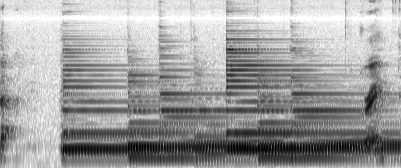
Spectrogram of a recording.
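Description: Steel-string acoustic guitar fingerpicked in a Travis pattern on a C major chord. The thumb alternates bass notes while a melody D on the second string, third fret, rings over them and the notes sustain into each other. The playing starts about half a second in.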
